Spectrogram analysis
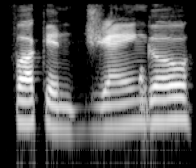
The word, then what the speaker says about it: Django: and then he's like the D is silent and then Franco Nero's car Franco Nero's character is like I know it's like d Jango and D Jango y but no in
